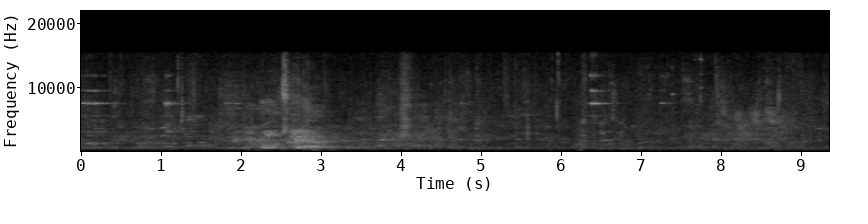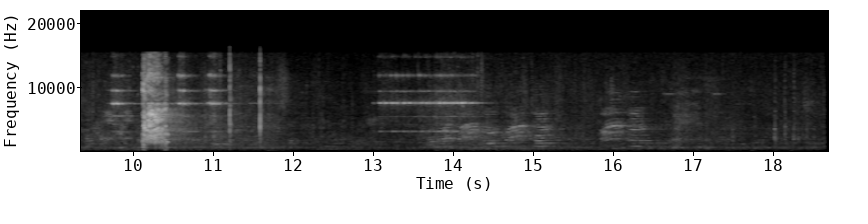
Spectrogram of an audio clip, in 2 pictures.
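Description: An adult speaks through a microphone and loudspeakers in a large echoing hall.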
